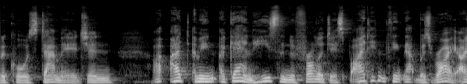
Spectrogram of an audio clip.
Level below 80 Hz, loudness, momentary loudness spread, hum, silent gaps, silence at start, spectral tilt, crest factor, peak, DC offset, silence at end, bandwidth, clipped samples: -44 dBFS; -19 LUFS; 5 LU; none; none; 0 s; -5 dB/octave; 18 dB; -2 dBFS; under 0.1%; 0 s; 17 kHz; under 0.1%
